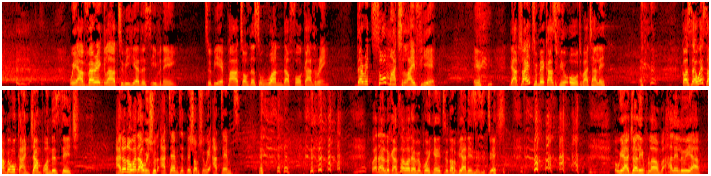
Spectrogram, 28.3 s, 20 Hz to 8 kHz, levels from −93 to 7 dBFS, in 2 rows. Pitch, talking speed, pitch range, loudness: 195 Hz, 160 wpm, 180-220 Hz, -29 LUFS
